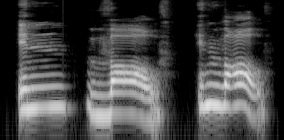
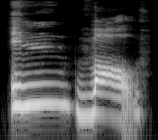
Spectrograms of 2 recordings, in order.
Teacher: that ah has to be really round and clear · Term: ah sound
